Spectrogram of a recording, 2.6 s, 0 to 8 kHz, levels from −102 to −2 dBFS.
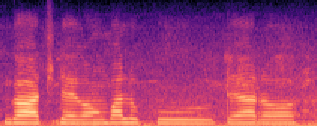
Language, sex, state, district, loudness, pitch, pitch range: Chakma, female, Tripura, Dhalai, -19 LUFS, 235 Hz, 230-240 Hz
